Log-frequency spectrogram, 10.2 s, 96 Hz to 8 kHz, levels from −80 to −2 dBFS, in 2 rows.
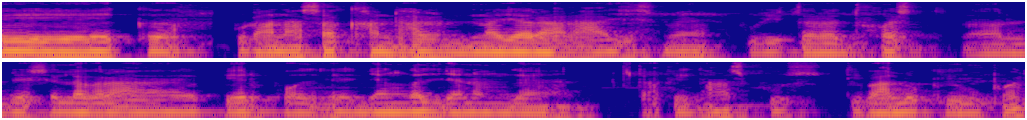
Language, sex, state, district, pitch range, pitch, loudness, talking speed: Hindi, male, Bihar, Saran, 80-85 Hz, 80 Hz, -34 LUFS, 160 wpm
